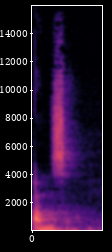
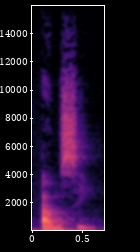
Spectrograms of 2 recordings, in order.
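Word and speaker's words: أمس: Maka ini dibaca ma ra'aituhu muz amsa. Dibaca amsa. Yani mu'rab ghairu munsharif. Adapun penduduk Hijaz akan membacanya ma ra'aituhu muz amsi.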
